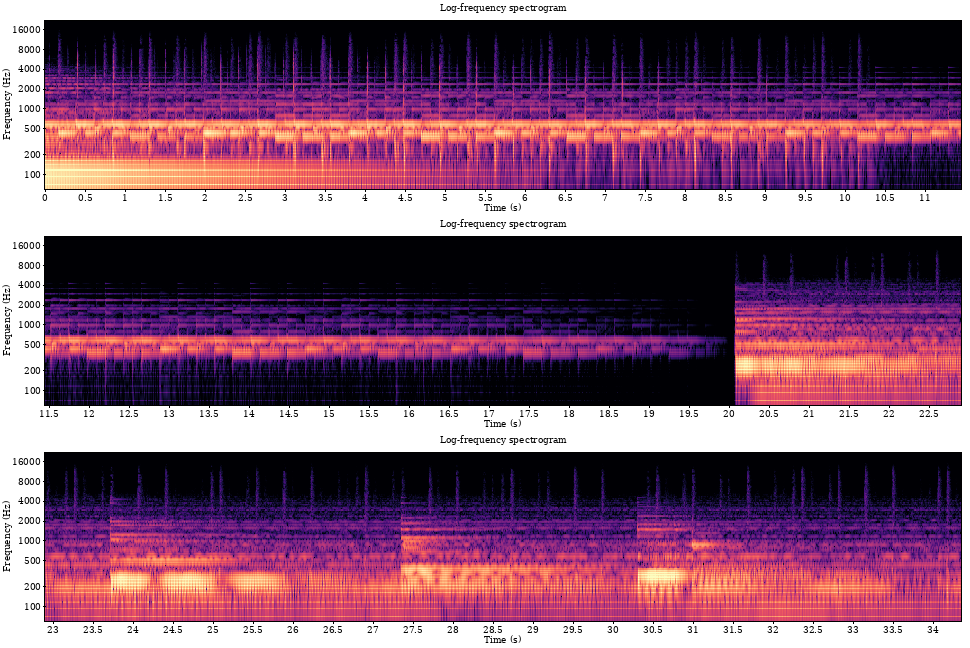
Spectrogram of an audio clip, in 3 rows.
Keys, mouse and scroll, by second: 0.8 l, 0.8 x, 3.1 l, 4.6 x, 6.2 shift+middle click, 6.8 scroll down 1, 8.1 click, 10.5 right click, 11.7 click, 14.7-15.1 scroll up 3, 15.2 shift+middle click, 15.7 scroll up 2, 16.1 middle click, 17.3 middle click, 17.5 shift+middle click, 17.6-18.3 scroll down 7, 19.0-19.4 scroll up 4, 20.5 shift+d, 22.7 click, 25.3 shift+middle click, 26.0 middle click, 26.7 shift+middle click, 27.3 scroll down 2, 27.7 middle click, 28.1 scroll down 1, 28.4 middle click, 31.3 scroll up 3, 31.8 shift+middle click, 32.5 scroll up 1, 32.9 middle click.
